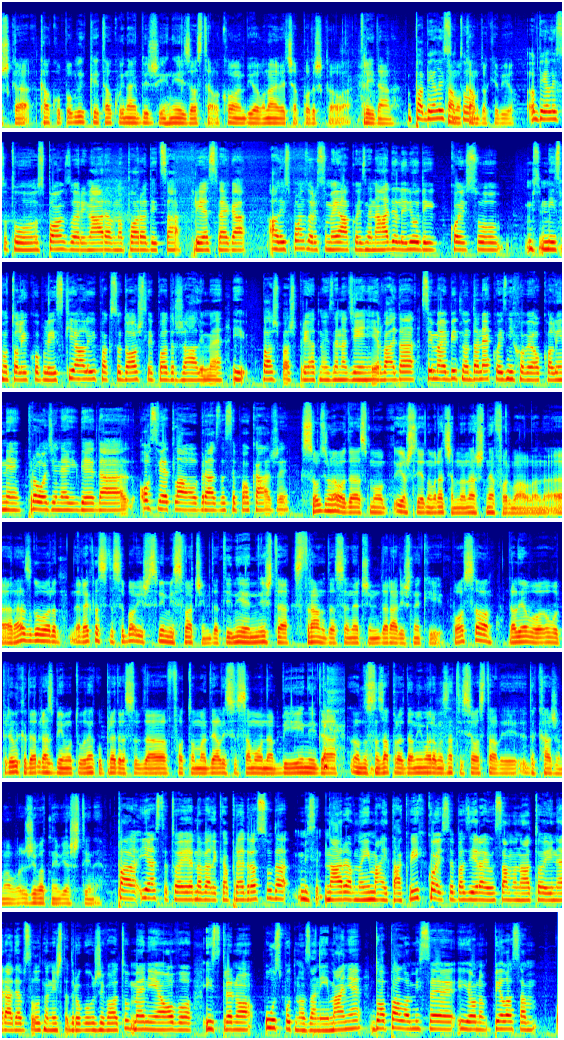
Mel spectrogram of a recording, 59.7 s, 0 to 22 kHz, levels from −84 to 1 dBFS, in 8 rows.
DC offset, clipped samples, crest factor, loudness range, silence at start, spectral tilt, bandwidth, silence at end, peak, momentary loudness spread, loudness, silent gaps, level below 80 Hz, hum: under 0.1%; under 0.1%; 14 dB; 3 LU; 0 s; -5.5 dB/octave; 17 kHz; 0 s; 0 dBFS; 6 LU; -14 LUFS; none; -42 dBFS; none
